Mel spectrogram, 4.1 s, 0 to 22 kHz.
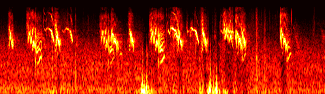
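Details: Sparrows flying onto a person's hand for food at a Tenmangu shrine, Japan, 7 May 2024: loud, busy, overlapping high chirps in quick clusters throughout, with a few soft low thumps of wings or movement.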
